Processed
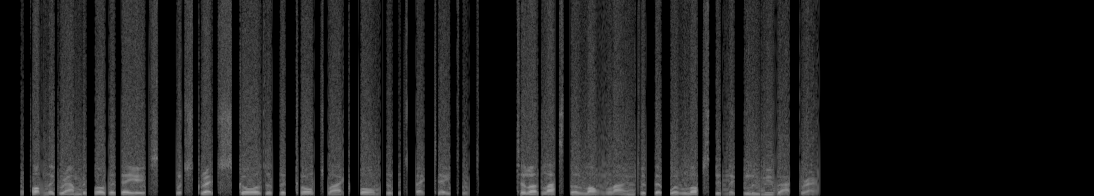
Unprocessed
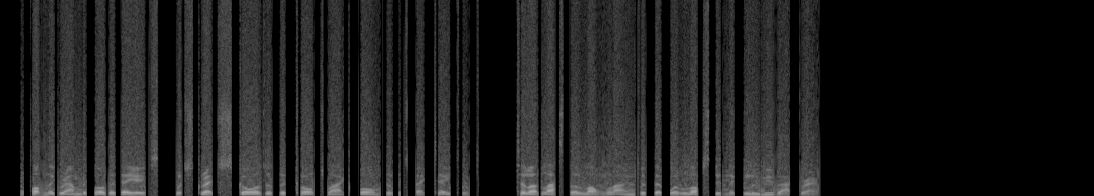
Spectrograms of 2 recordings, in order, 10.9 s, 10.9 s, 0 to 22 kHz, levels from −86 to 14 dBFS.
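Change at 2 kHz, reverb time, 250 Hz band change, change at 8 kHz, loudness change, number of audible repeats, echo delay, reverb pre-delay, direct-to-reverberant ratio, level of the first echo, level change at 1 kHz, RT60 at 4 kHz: 0.0 dB, no reverb, -5.0 dB, 0.0 dB, -2.0 dB, no echo, no echo, no reverb, no reverb, no echo, -1.0 dB, no reverb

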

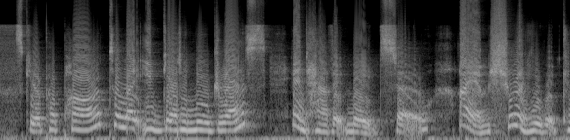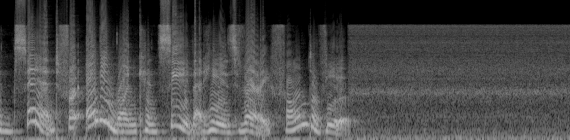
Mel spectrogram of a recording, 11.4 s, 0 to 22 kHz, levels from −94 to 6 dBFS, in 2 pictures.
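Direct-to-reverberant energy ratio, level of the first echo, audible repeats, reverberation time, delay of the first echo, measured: 10.0 dB, no echo, no echo, 0.55 s, no echo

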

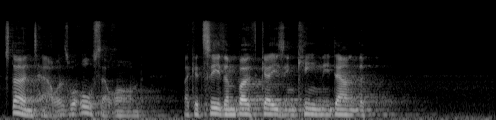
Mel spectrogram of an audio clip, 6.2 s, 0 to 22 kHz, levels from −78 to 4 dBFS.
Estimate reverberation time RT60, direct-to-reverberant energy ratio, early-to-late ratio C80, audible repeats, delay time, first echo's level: 1.6 s, 10.0 dB, 14.0 dB, 1, 197 ms, -23.0 dB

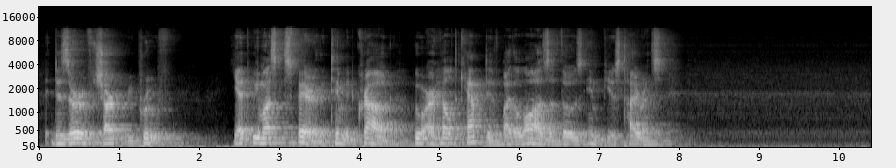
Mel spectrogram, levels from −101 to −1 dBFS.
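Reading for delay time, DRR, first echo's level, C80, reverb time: no echo, 2.0 dB, no echo, 12.5 dB, 0.80 s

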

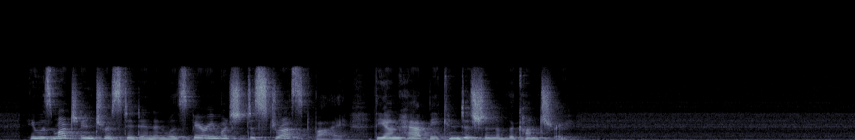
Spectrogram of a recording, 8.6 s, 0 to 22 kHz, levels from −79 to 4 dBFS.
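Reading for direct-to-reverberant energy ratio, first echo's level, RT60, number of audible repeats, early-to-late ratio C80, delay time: 8.0 dB, no echo, 0.75 s, no echo, 13.5 dB, no echo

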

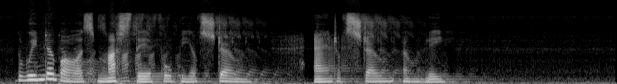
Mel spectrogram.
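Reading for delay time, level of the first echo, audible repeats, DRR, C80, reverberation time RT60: 133 ms, -17.5 dB, 4, no reverb, no reverb, no reverb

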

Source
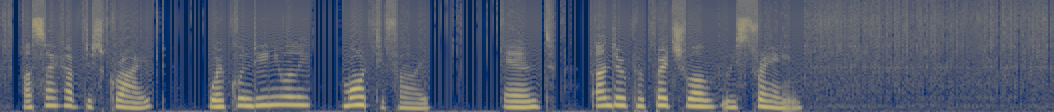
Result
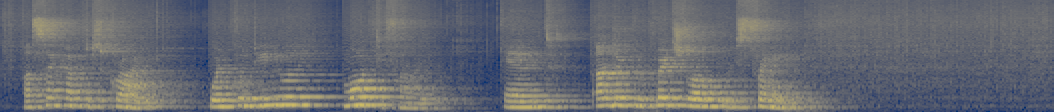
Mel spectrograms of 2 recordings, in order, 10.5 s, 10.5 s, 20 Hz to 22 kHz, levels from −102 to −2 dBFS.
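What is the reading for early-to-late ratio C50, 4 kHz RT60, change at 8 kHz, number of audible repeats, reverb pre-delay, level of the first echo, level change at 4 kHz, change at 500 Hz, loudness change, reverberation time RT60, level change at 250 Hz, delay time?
2.0 dB, 1.3 s, +3.0 dB, 1, 14 ms, -7.0 dB, +3.5 dB, +3.0 dB, +2.5 dB, 1.3 s, +1.0 dB, 103 ms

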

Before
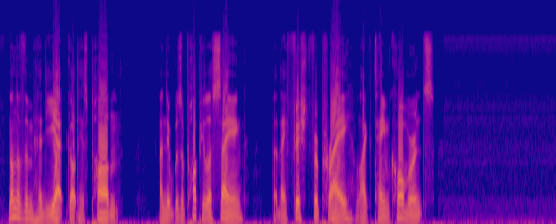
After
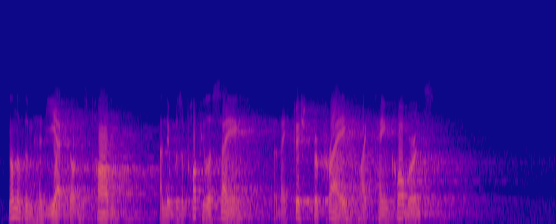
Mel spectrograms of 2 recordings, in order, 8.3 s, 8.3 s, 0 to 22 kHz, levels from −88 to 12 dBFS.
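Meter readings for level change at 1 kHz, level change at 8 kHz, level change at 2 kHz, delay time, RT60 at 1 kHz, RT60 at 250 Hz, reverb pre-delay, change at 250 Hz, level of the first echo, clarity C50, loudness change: -6.5 dB, under -40 dB, -11.0 dB, 170 ms, 2.4 s, 2.5 s, 25 ms, -9.0 dB, -18.5 dB, 7.0 dB, -10.5 dB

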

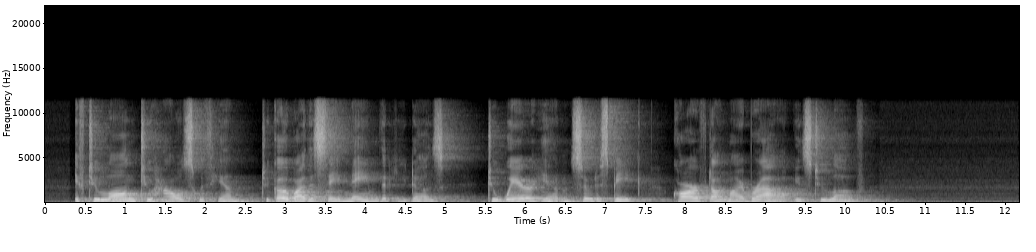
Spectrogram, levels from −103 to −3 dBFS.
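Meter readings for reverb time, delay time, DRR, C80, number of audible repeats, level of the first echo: 1.6 s, no echo, 9.5 dB, 12.0 dB, no echo, no echo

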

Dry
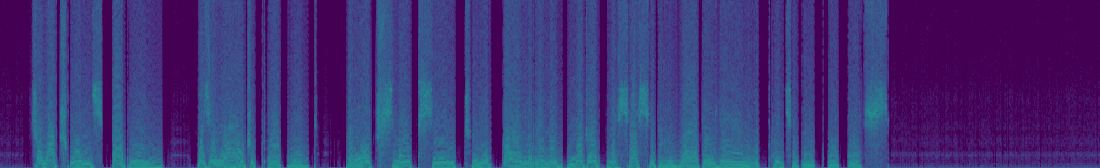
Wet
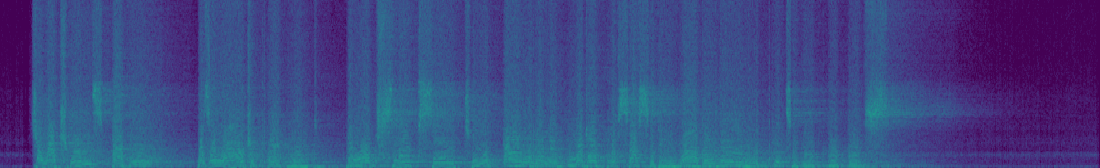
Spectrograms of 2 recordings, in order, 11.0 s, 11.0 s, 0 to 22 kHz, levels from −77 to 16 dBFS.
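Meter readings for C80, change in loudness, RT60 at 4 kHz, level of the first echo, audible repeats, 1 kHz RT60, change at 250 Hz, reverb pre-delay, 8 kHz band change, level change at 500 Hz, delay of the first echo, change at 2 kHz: 5.0 dB, +1.5 dB, 2.5 s, -21.0 dB, 1, 2.6 s, -0.5 dB, 26 ms, +3.0 dB, -0.5 dB, 687 ms, +3.0 dB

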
